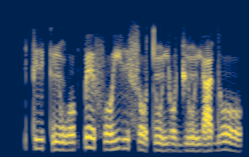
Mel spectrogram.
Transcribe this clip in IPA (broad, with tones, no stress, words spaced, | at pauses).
ti˨ tĩ˨wo˨˦k͡pe˦˨ fo˨˦ji˧so˨tũ˨ jo˨d͡ʒũ˨ ja˨˦do˦˨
